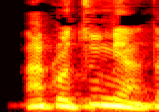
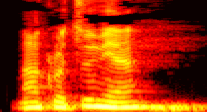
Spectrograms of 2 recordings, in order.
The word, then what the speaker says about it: makrothumia: Macrotumia, thank you. M-A-K-R-O-M-A, it's like okra. M-A-K-R-O-T-H-U-M-I-A. If my wife cook okra for you, it will remain the same again. Macrotumia, it means forbearance, it means patience.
